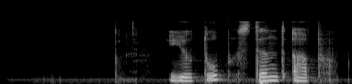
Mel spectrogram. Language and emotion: Russian, neutral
